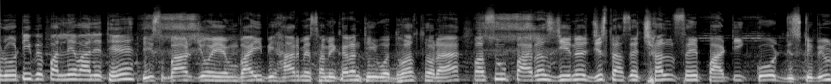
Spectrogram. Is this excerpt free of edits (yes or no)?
no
